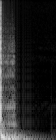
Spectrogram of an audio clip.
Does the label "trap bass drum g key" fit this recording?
Yes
